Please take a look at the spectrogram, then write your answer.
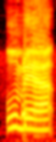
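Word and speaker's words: Umeå: UMEA Universitet en Suecia.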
